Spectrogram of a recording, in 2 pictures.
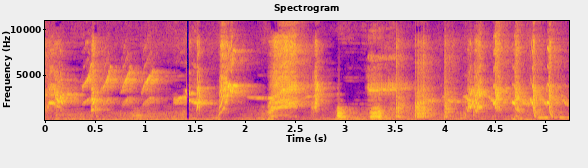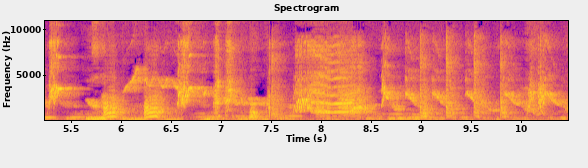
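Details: Vigorous, varied Javan myna song kept as a training master: loud grating squawks, clicks and rasping phrases mixed with a few short whistles, delivered in quick irregular bursts.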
